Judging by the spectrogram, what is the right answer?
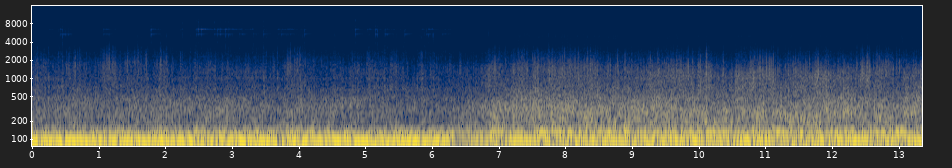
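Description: Wind buffeting a camera microphone moving fast downhill, a steady heavy rumble, over the hiss of wheels rolling on asphalt. A faint high whistle comes and goes in the first half and stops about six seconds in.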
